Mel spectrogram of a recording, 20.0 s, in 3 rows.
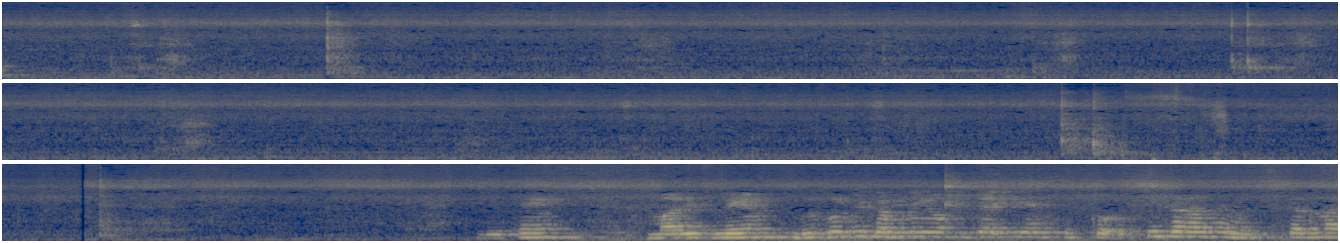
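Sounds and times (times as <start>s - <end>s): food sizzling in a wok: 0.0s - 20.0s
utensils scraping and knocking pan: 6.1s - 6.6s, 13.8s - 14.4s.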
